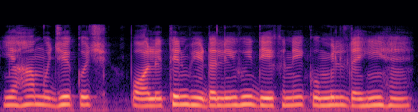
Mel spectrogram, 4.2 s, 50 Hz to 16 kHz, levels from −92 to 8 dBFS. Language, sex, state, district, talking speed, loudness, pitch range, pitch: Hindi, female, Uttar Pradesh, Lalitpur, 170 wpm, -16 LUFS, 200-220 Hz, 210 Hz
